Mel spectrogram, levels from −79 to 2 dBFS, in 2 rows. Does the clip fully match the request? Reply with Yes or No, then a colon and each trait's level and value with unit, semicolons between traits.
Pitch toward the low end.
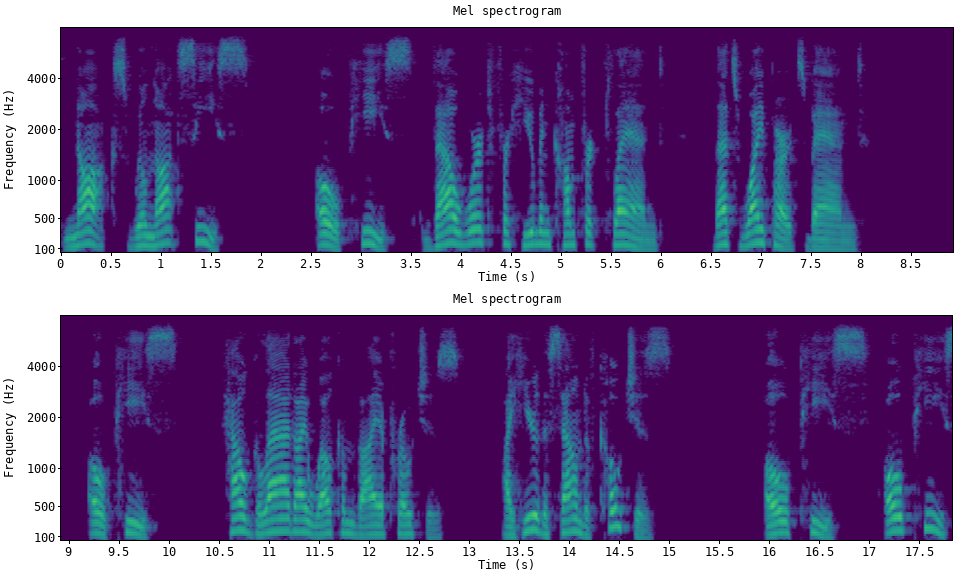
No: medium, 145 Hz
